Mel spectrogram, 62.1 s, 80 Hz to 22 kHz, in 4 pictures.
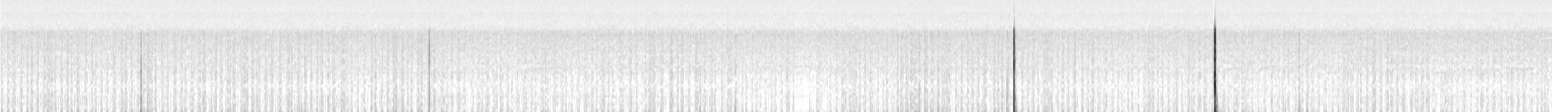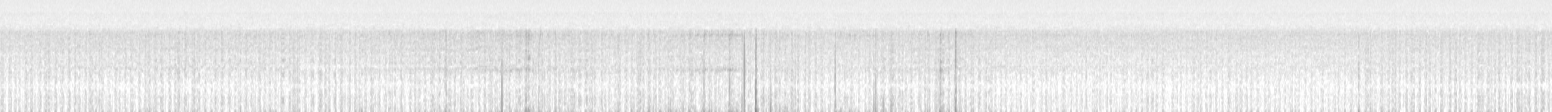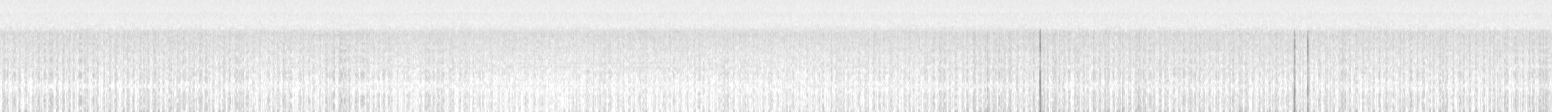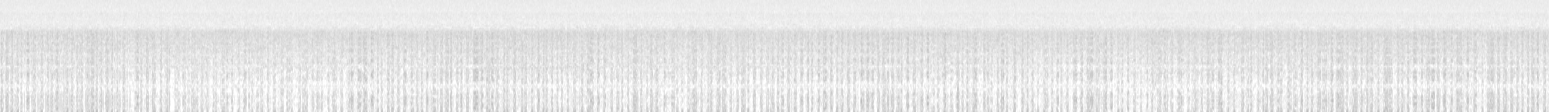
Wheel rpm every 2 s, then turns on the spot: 230, 230, 230, 230, 230, 230, 230, 210, 190, 200, 220, 230, 230, 230, 230, 230, 230, 230, 230, 230, 230, 230, 230, 230, 230, 230, 230, 230, 150, 140, 160.
none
